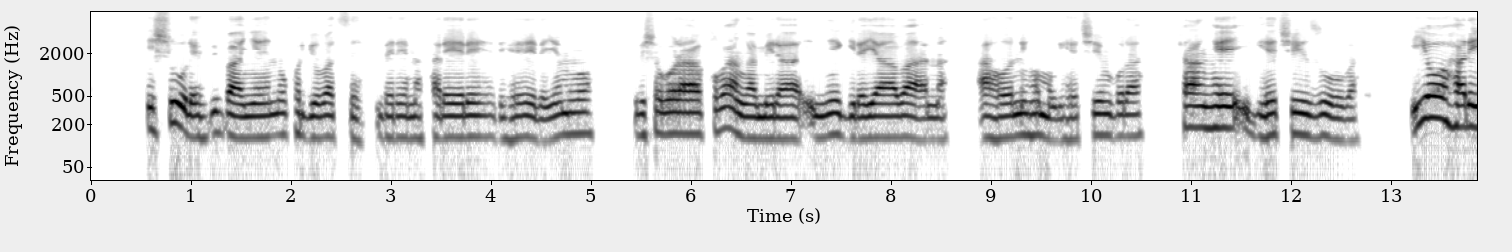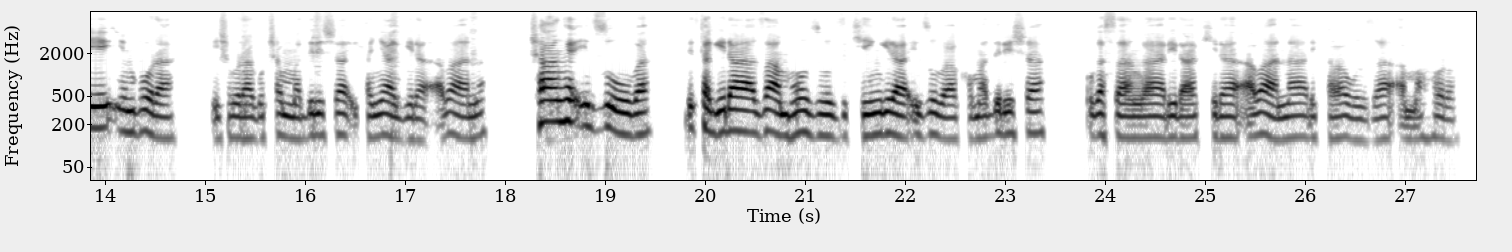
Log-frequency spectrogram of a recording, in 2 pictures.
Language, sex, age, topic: Rundi, male, 36-49, education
